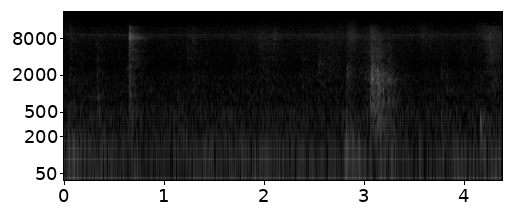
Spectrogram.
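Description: Near-silent room with a few faint handling clicks and a brief scraping rustle about three seconds in.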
